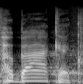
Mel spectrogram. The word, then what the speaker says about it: Habakkuk: it in the right spot the book of Habakkuk which is in the Old Testament after the major prophets Hosea Joel Amos Obadiah Jonah Micah Nahum Habakkuk okay I don't know if you all still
